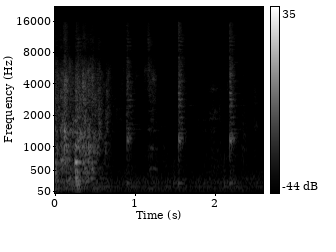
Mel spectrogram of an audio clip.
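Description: Onions rinsed under running water in a kitchen, with an opening gush of flow followed by several brief, distinct splashes and drips at near range, no talking.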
